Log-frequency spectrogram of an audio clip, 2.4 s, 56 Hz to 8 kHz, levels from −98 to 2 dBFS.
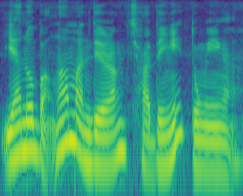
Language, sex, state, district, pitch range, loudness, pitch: Garo, male, Meghalaya, West Garo Hills, 115-175 Hz, -14 LUFS, 130 Hz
